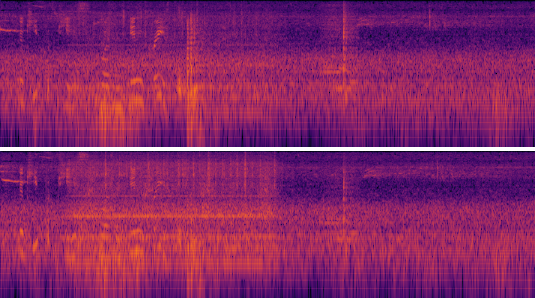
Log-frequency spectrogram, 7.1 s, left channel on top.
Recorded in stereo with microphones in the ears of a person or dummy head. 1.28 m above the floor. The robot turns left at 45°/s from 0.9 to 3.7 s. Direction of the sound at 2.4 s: 80° left.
